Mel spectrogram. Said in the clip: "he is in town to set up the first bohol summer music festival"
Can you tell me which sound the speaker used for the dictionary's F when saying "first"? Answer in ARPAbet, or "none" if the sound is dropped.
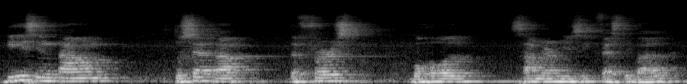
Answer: F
